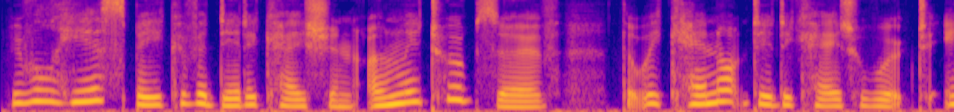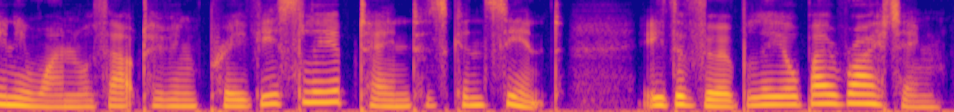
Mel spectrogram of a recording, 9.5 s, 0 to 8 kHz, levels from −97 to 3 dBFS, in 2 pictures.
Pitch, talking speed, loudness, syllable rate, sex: 210 Hz, 190 wpm, -18 LUFS, 6.2 syllables/s, female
